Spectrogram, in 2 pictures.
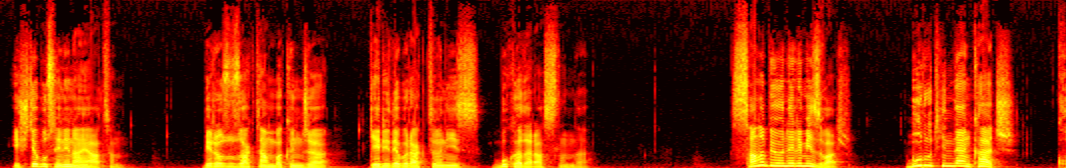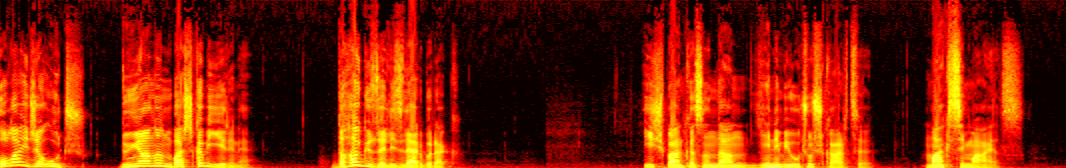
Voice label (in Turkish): REKLAM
